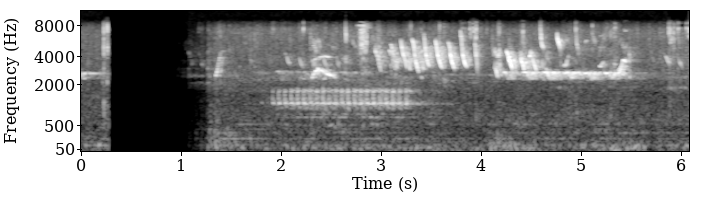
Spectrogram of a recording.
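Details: Soothing birdsong outdoors while squirrels feed on fallen seeds. Busy high chirping is layered over a lower rapid trill and a short rising whistle. A longer buzzy phrase follows, with soft rustling beneath.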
